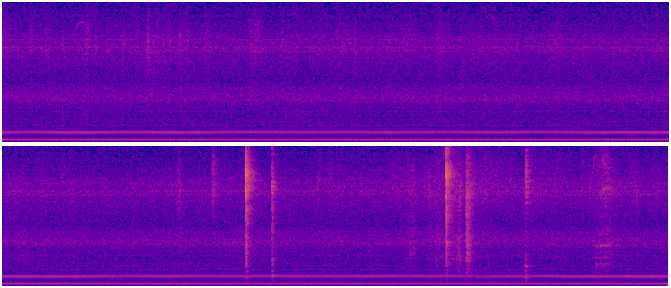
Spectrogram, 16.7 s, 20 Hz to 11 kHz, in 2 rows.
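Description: Steady mechanical hum of room equipment, low and even with a few higher steady tones. A few faint light clicks come about 11 and 14 seconds in.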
